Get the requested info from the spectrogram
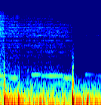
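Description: Closing of a TV channel ident's music: deep drum beats falling in pairs, like a heartbeat, over a faint held note. The top end fades away as it draws to a close.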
